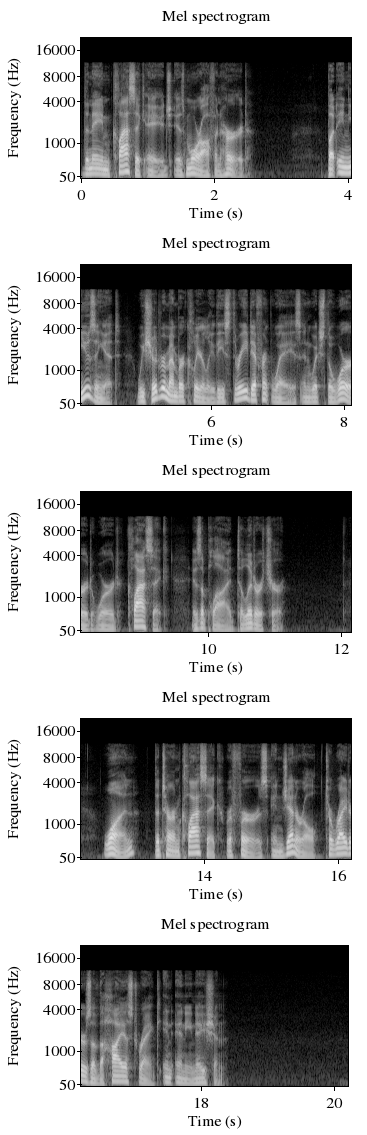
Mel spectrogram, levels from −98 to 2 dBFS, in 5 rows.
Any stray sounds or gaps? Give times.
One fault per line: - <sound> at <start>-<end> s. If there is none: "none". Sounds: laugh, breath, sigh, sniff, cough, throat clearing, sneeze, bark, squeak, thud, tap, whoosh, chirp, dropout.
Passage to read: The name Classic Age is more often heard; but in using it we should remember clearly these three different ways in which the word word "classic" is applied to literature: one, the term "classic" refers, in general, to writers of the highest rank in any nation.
none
